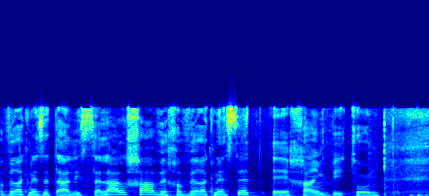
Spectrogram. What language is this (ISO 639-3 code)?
heb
